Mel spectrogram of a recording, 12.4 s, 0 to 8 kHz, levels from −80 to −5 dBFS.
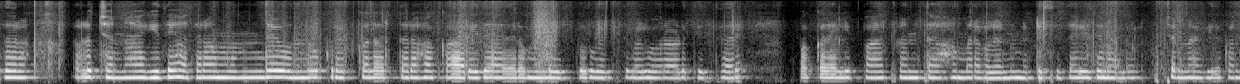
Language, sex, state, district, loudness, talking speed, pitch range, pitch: Kannada, female, Karnataka, Mysore, -17 LUFS, 125 wpm, 225-235 Hz, 230 Hz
